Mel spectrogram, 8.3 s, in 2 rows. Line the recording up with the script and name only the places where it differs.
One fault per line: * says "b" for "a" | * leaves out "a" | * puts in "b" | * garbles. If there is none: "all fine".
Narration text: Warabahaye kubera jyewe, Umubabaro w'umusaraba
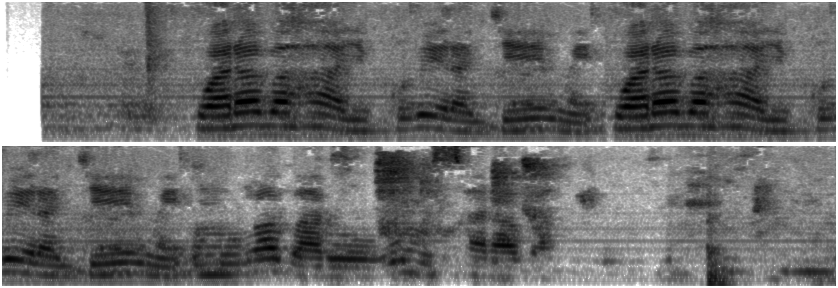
* puts in "warabahaye kubera jyewe"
